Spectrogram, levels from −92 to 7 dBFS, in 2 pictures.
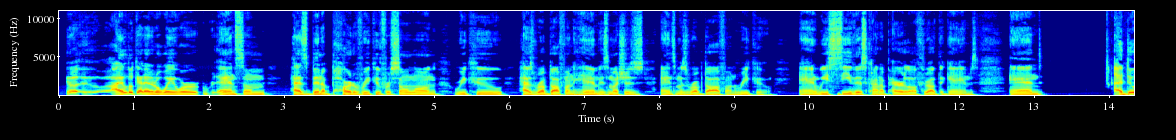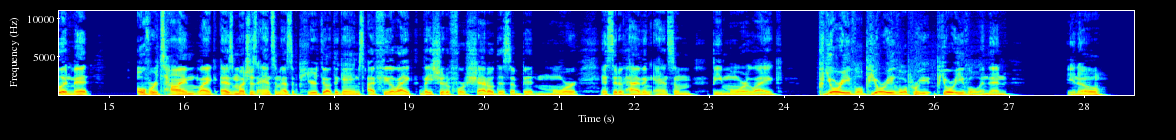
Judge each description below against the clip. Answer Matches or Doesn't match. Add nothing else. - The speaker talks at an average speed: Matches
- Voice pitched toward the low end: Matches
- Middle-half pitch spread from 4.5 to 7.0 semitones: Matches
